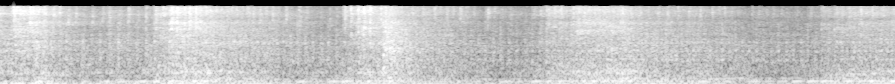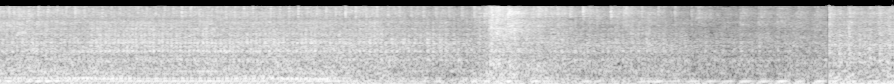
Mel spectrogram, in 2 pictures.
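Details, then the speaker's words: Chicco Jerikho's twin-cylinder motorcycle, just started after its electrical rebuild: a lumpy idle surging and sagging on rev blips, one beat of each pair weak, and teardown found a faulty module as the cause. "Harusnya kan dua tuh, taktuk, ternyata dia cuma satu gitu. Cuman yang kedua tuh agak-agak lemah gitu. Ya udah, akhirnya kita cek, kita bongkar, ternyata modul nih."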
